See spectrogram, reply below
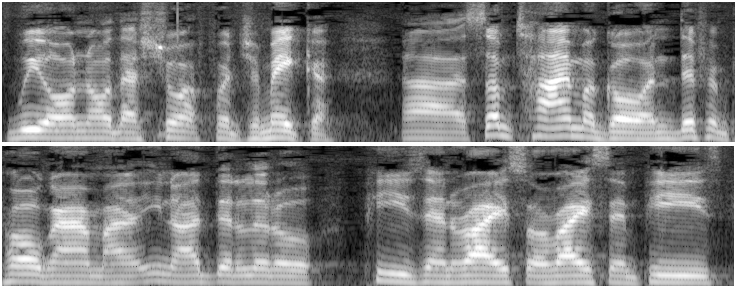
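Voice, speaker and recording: A man's voice: mid-range voice, fairly even intonation, fairly quick, pushed and bright. A man from Brooklyn hosting a cooking show in playful, joking banter with his guest. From Brooklyn, New York. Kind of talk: casual cooking show chat.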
